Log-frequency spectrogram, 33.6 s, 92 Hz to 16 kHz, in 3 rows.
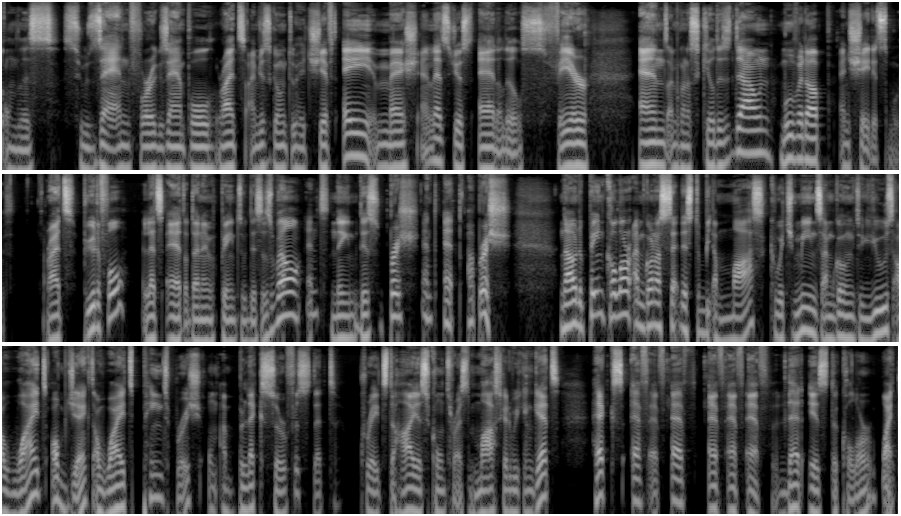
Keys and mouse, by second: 0.2-1.3 middle drag, 3.8 shift+a, 8.0 s, 9.8 g, 10.2 right click, 11.1 middle click, 11.7 g, 15.0-15.8 drag, 16.6-18.8 drag, 30.3 shift+f, 31.2 shift+f.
